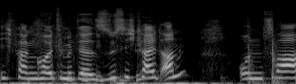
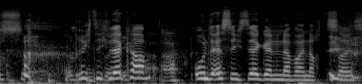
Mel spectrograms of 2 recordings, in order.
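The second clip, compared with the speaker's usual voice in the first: ordinary delivery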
